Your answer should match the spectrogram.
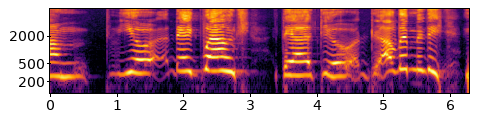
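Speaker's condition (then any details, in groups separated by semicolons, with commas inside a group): Cerebral palsy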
